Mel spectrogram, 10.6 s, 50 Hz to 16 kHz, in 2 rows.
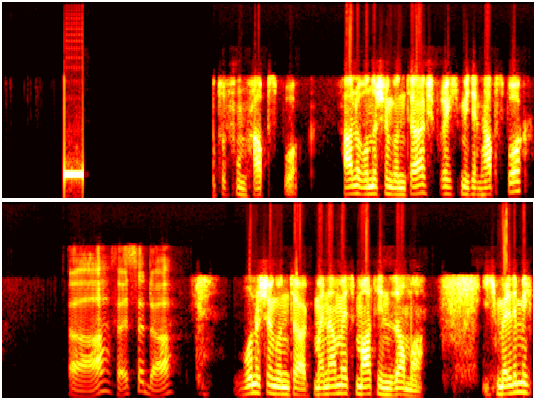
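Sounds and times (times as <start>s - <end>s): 
telephone line tone as a second call is placed: 0.6s - 0.8s
speech: 2.4s - 5.4s, 6.0s - 10.6s.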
